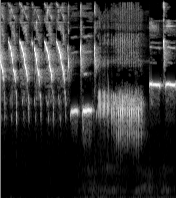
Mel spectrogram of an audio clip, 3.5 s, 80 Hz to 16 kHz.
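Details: Canary song used to teach young birds, a 2016 champion training recording: repeated slurred downward sweeps, short flat whistles, a lower bubbling roll, and a final high steady whistle.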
